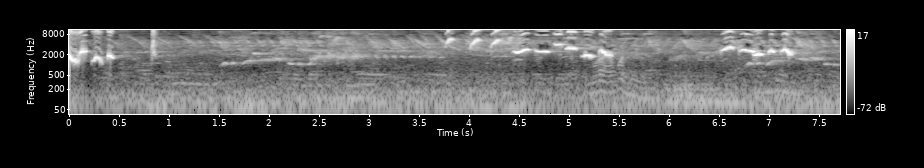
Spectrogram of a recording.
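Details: Lure song of a white-rumped shama for post-moult silent birds. Quick harsh notes open it, then soft low whistles, followed by a long run of varied high whistles and trills. A final burst of fluttering notes ends the recording.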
